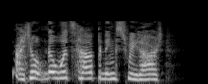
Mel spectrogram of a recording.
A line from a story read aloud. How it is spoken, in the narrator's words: Carmen shouted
